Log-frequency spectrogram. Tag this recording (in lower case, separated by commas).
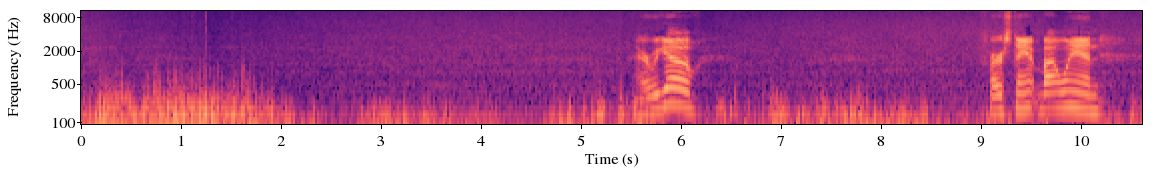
speech, wind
